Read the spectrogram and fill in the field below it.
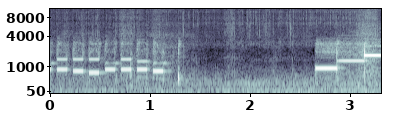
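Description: A phone number is dialed on a telephone keypad, giving a quick run of about nine even touch-tone beeps, then a short silence, followed by rising special-information tones that signal a disconnected line. The tones are clear and close, with no talking.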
